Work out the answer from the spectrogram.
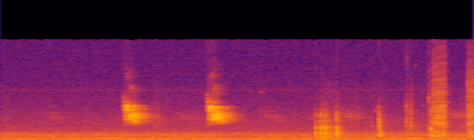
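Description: A bird chirping twice, short high chirps about a second apart, then a few light clicks and ticks of handling near the end.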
